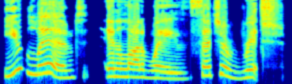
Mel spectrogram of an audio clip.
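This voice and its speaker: A woman's voice: medium pitch, lively intonation, slow pace, no room sound. A woman hosting a conversational interview, affirming and encouraging her guest as she leads with questions. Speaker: podcast host interviewing a guest.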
